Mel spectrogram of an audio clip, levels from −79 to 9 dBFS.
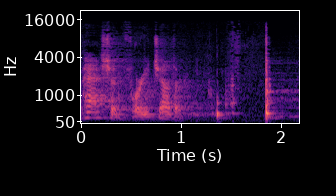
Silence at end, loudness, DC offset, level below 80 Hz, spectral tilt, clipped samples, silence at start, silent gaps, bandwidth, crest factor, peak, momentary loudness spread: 0 s; -25 LUFS; under 0.1%; -68 dBFS; -2 dB/octave; under 0.1%; 0 s; none; 15.5 kHz; 24 dB; 0 dBFS; 10 LU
